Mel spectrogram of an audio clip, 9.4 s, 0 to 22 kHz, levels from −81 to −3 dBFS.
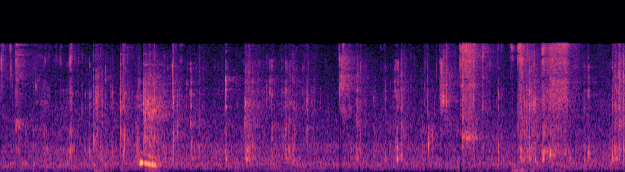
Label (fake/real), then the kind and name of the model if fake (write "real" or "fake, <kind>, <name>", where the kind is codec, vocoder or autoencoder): real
